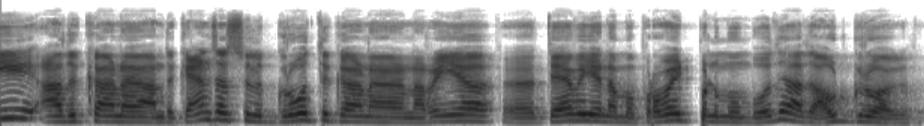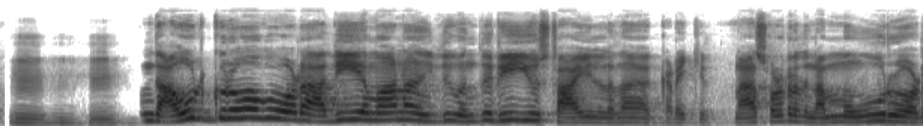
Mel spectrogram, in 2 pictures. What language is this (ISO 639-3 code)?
tam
